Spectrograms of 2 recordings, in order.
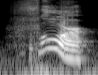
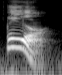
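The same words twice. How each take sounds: First: Four? in disbelief, rising doubt; incredulous repeat. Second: High loud verdict. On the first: Host doubting his own score, incredulous. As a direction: question the score, surprised. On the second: Host announcing the bully-meter score, high and loud. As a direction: call out four high and loud. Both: Acted. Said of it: "how many fists would this get you".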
